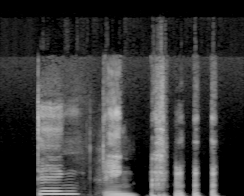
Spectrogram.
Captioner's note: laughs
